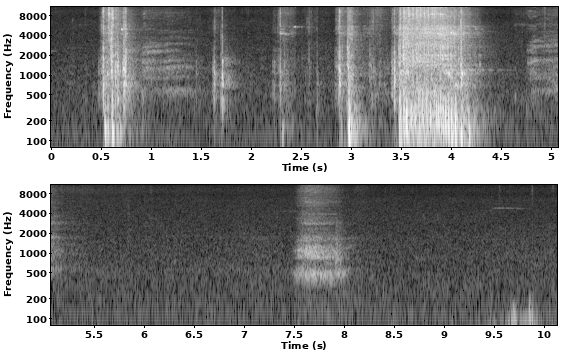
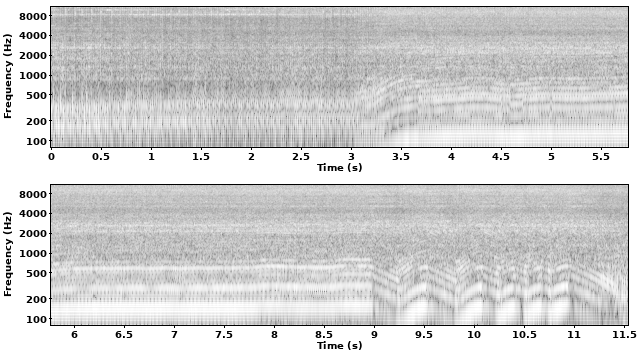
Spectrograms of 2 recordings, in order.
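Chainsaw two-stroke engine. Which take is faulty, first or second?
first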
